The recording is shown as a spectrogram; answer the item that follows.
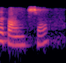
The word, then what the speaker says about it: Akanksha: Hi, this is Akanksha.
